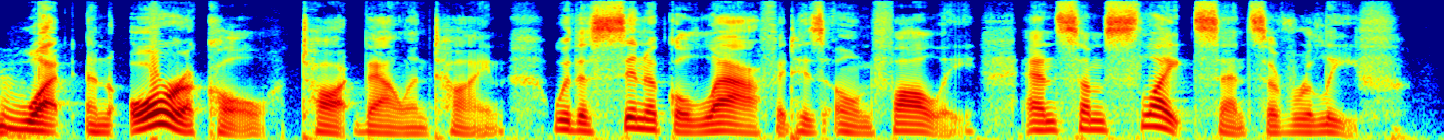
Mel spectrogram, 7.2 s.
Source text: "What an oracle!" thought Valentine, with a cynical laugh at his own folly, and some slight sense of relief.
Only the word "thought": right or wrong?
wrong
